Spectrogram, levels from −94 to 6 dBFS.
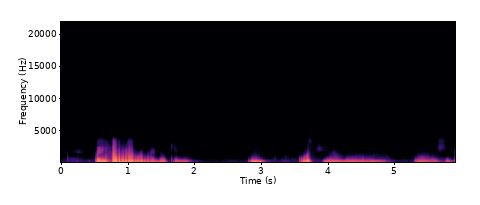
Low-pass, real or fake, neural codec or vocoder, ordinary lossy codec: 3.6 kHz; fake; codec, 24 kHz, 0.9 kbps, WavTokenizer, large speech release; none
